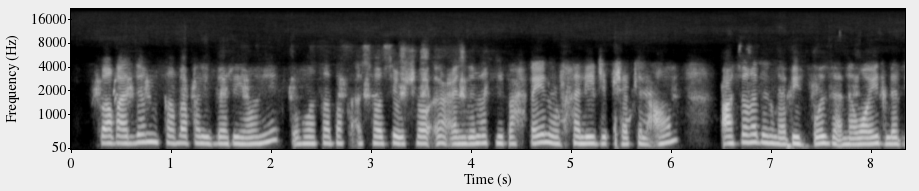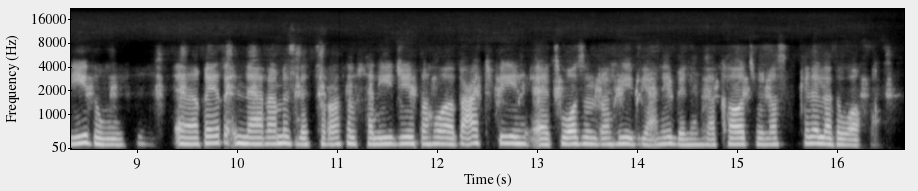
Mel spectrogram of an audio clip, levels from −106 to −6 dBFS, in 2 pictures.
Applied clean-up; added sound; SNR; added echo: neural mask model Resemble Enhance denoiser.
